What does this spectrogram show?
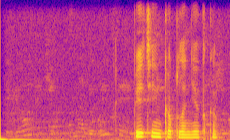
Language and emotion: Russian, neutral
